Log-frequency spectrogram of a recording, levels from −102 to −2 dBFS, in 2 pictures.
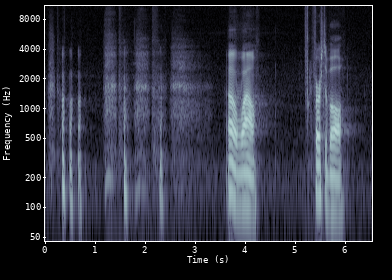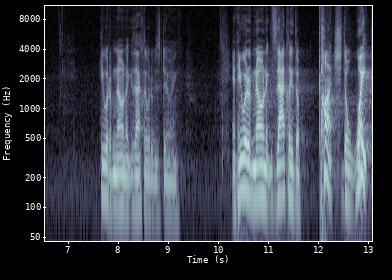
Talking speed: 110 wpm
